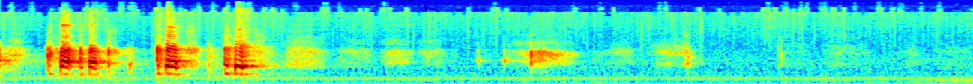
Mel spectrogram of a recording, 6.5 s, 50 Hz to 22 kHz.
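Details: Infant vocalizing (babbling/cooing), from a 1967 recording of babies' sounds for expectant and new parents.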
